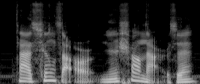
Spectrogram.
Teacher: 去读成切，这是北京土语的特别发音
